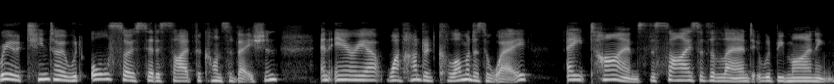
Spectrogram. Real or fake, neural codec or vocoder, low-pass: fake; autoencoder, 48 kHz, 32 numbers a frame, DAC-VAE, trained on Japanese speech; 7.2 kHz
